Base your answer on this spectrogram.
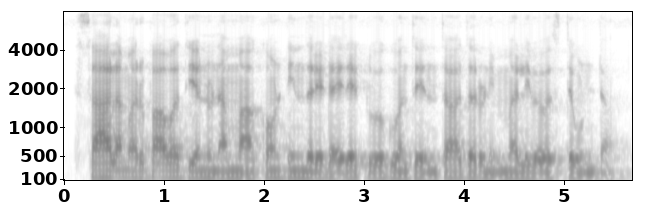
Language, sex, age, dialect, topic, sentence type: Kannada, male, 18-24, Coastal/Dakshin, banking, question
